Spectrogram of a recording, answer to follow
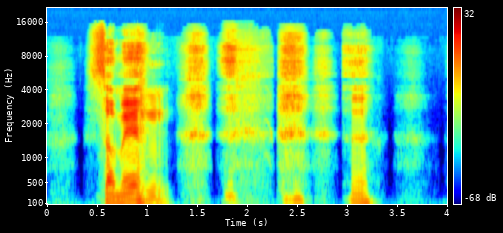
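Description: A man's voice in short bursts of film dialogue, with a long sound whose pitch wavers up and down about half a second in, like a sigh or groan, then a few brief phrases.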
